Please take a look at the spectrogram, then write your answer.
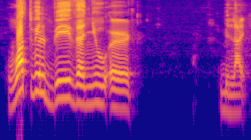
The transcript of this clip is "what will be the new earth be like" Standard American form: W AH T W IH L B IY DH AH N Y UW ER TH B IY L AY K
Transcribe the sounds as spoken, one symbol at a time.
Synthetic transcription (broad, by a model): W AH T W IH L B IY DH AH N Y UW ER T B IY L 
